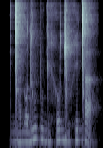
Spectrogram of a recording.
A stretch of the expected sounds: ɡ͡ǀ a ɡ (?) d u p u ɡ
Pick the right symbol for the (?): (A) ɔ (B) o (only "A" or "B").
A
